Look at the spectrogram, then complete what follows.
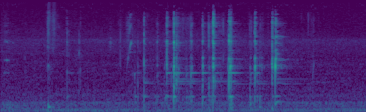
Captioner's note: metal clanking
